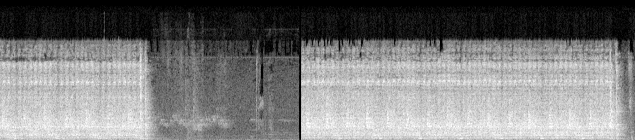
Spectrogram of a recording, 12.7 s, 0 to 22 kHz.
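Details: 1984 GMC Sierra C25, 454 big block, sat 19 years: starter spins about three and a half turns a second, twice, with no catch; no fuel reaches the carburetor, and the old fuel pump, holding only old gas, is likely bad.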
